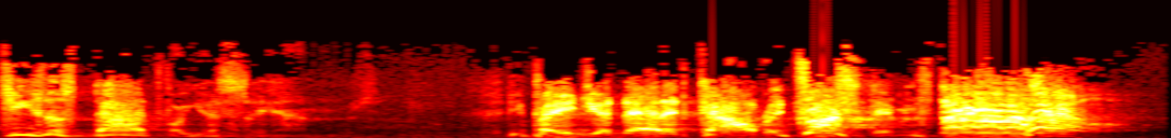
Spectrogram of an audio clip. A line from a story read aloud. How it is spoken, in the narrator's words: God screams back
